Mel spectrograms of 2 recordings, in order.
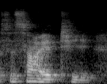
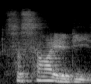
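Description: First: The word has a clear British t sound. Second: The word has a softer American t sound. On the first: "im britischen Englisch Society ausgesprochen wird, also mit T am Ende" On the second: "Im amerikanischen Englisch würden sie eher Society sagen"

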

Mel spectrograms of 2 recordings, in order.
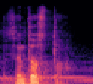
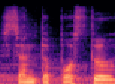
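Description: First: The phrase is squeezed into one quick word. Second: Every syllable of the phrase is said clearly. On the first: "instead of saying center posto, he's just sentosto"

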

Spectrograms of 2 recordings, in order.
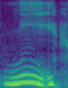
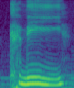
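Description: First: The word starts with an n sound. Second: The word starts with a k sound. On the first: The speaker calls it right. "开头的这个K 是不发音的，所以就是knee" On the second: The speaker calls it wrong. "不要读成了knee"

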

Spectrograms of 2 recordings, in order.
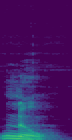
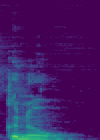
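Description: First: The word starts with no k sound. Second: The word starts with a k sound. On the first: The speaker calls it right. "K is silent" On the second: The speaker calls it wrong. "You cannot pronounce it as kno"

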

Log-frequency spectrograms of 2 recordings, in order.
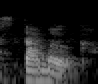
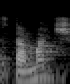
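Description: First: The word ends with a 'k' sound. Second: The word ends with a 'ch' sound. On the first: The speaker calls it right. "âm c là âm cuối, ch đọc ra là âm c" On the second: The speaker calls it wrong. "chúng ta không đọc là stomach như nhiều bạn đọc nhé"

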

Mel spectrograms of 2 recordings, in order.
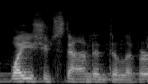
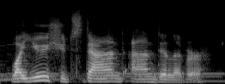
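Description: First: 'Stand and deliver' gets only light emphasis. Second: 'Stand and deliver' gets strong emphasis. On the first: "maybe the first one is" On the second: "stand and deliver should be a bit more"

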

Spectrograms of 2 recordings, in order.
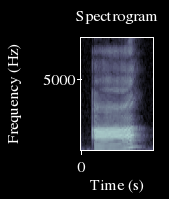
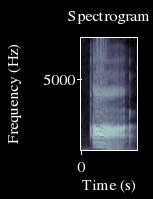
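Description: First: The syllable carries the second tone. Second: The syllable carries the fourth tone. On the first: "2성" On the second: "4성"

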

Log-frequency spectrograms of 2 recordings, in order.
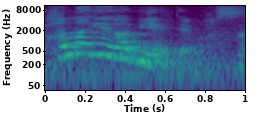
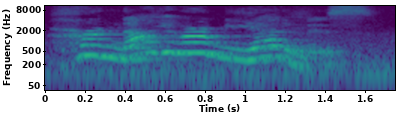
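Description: First: It is said in plain Japanese pronunciation. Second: It is said with an English-like accent.

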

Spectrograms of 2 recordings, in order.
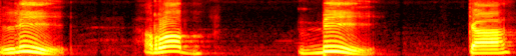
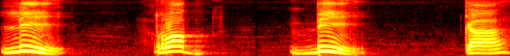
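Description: The two takes are said the same way.

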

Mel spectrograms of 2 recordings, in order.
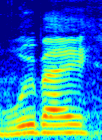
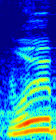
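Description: First: The name is said with an extra final syllable. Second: The name is said as one syllable. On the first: "I always read it as Woobay" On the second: "Woob or Woobay?"

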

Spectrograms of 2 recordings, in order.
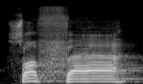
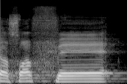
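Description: First: The final vowel is a plain open a. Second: The final vowel leans toward e. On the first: The speaker calls it right. "صفى صفى" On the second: The speaker calls it wrong. "ليس صفى ... هذه إمالة ليست مطلوبة"

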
